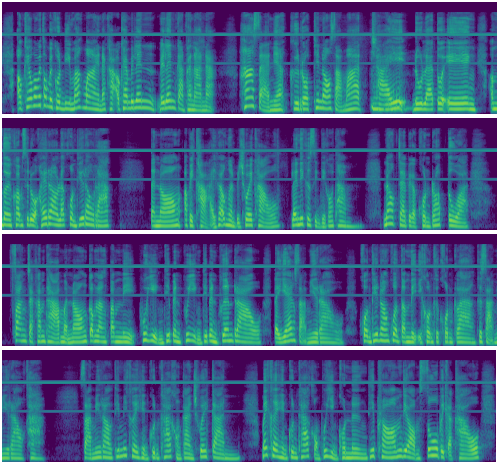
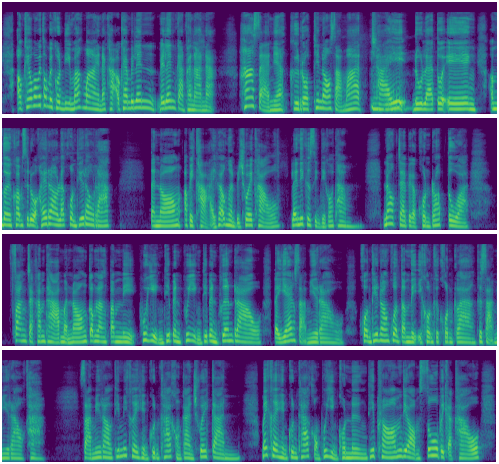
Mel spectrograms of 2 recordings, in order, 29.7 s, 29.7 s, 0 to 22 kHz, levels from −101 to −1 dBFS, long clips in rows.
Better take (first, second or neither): second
